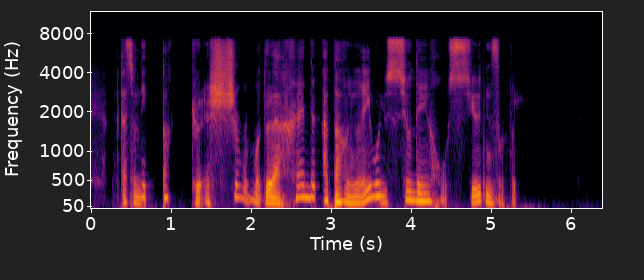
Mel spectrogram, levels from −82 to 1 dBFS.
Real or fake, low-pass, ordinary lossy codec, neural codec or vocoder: fake; 7.2 kHz; MP3, 64 kbps; codec, 16 kHz, 1 kbps, FunCodec, trained on Chinese and English, 50 frames a second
